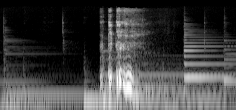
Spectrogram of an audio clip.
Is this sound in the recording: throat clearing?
yes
